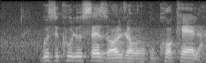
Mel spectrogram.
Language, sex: Zulu, male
